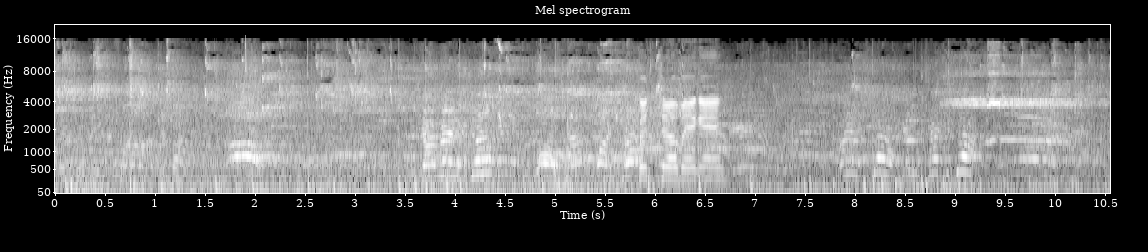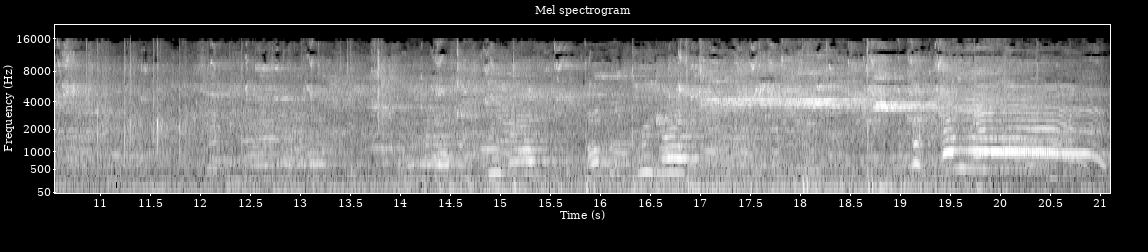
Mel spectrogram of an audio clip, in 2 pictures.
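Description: Spectators and players shout and chatter around the court.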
